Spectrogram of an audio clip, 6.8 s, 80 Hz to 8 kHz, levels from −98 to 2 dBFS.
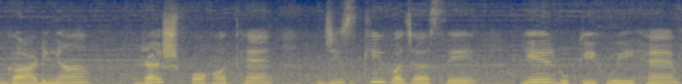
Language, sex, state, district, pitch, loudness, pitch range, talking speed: Hindi, female, Punjab, Fazilka, 225 Hz, -19 LUFS, 205-240 Hz, 95 wpm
